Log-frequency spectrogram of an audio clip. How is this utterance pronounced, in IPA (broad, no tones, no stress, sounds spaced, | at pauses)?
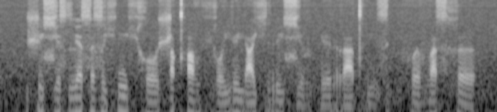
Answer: ʃ ɪ ɕ ɪ s lʲ a s ə z ə ç ɲ ɘ ç x o ʃ ɪ qʰ o v ç o j ɪ j a ç r i ɕ ɪ v ʔ ɪ r a tʰ i z | f ə v a s x ə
